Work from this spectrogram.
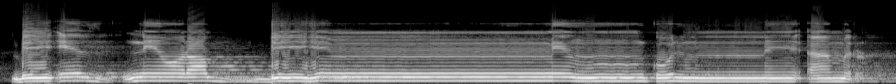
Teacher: Bi'izni rabbihim, kalau diteruskan ini ada bacaan mim sukun bertemu dengan mim, jadi dilebur jadi satu, idgham mimi, lalu didengungkan dan dipanjangkan dengungnya.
